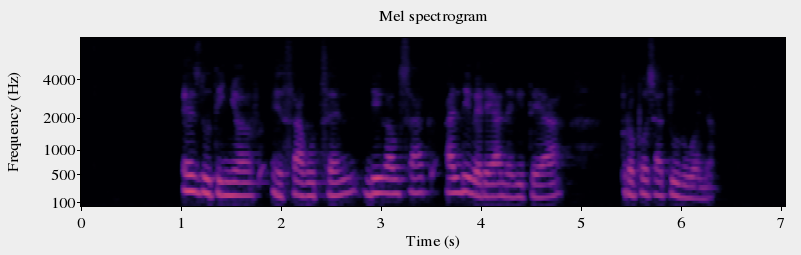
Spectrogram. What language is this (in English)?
Basque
